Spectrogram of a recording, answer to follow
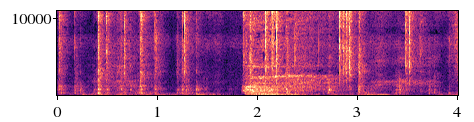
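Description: Irregular metallic clicks and clinks of a ratchet with a universal socket on an extension being worked onto a wheel's lug nut.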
